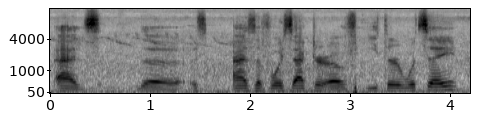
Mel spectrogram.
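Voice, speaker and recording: A man giving casual gameplay commentary in a halting way, repeating his words. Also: medium pitch, noisy background. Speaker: gamer playing and reacting. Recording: loud game music behind. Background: video game music.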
